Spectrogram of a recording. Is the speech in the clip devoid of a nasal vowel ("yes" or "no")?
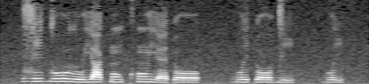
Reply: no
